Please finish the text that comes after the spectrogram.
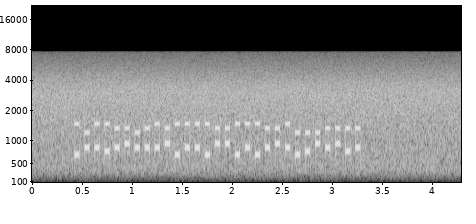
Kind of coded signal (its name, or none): DTMF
